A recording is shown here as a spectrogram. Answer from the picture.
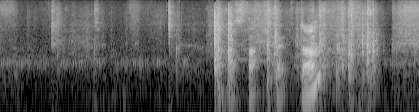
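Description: Cardstock being handled and pressed flat on a craft mat: faint rustles and a few light clicks at first, then louder knocks and rubbing of card against the mat from about two seconds in.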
